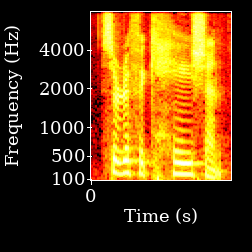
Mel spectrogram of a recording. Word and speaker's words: certification: syllable stress is so this syllable which is highlighted here is the syllable stress certification but in this case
